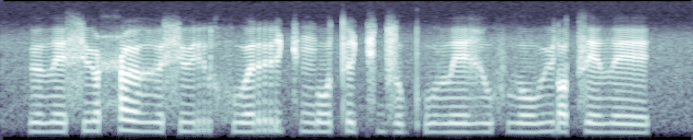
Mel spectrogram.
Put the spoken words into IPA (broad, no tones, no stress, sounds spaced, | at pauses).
ʏ ð e s y ħ œ ɣ ʏ s y r xʷ œ r ʏ c ŋ o t œ c d͡z o kʷʼ œ β e ɣ ʏ xʷ ð o β y ɾ ɔ t͡s e ð e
